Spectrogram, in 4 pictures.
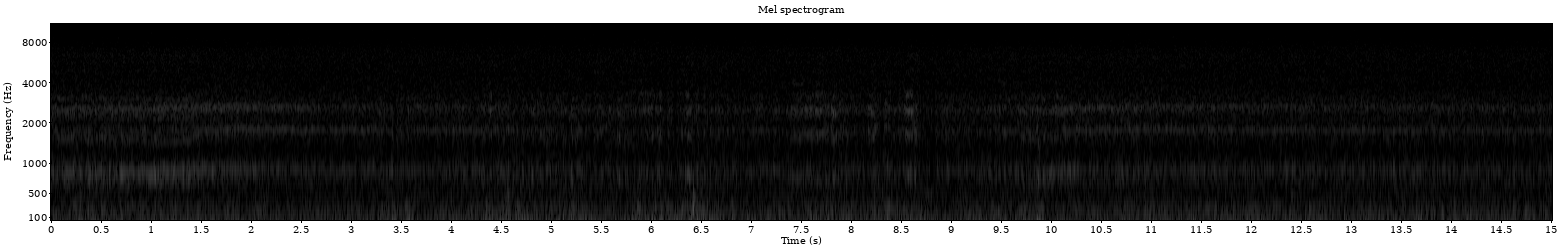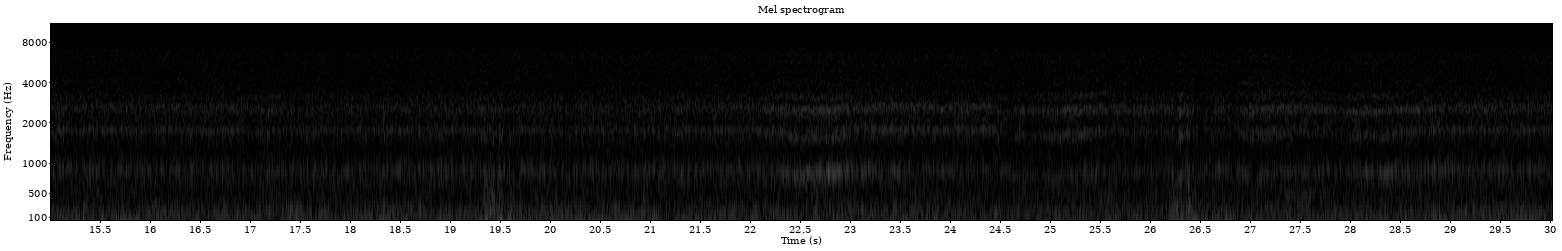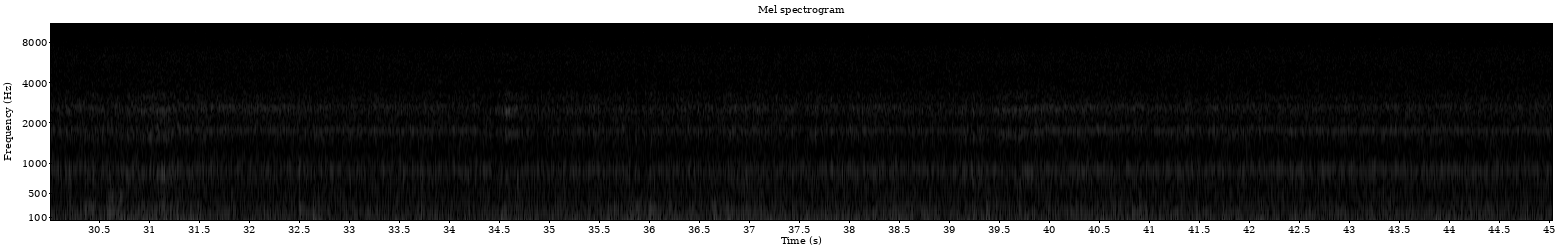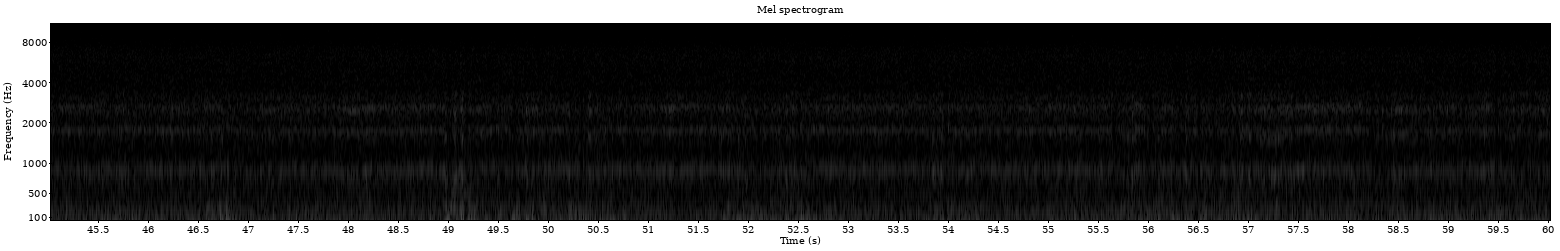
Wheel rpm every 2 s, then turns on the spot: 210, 230, 230, 230, 230, 230, 230, 240, 240, 230, 230, 230, 230, 230, 230, 230, 230, 230, 240, 230, 230, 240, 230, 230, 240, 230, 230, 240, 230, 230.
none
